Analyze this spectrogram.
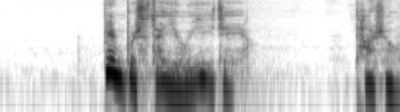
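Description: An elderly man speaks calmly and slowly into a microphone, close by.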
